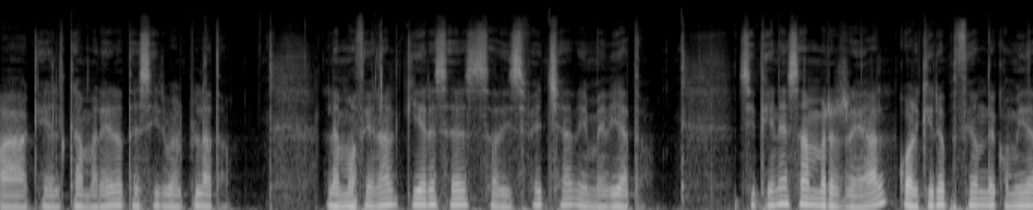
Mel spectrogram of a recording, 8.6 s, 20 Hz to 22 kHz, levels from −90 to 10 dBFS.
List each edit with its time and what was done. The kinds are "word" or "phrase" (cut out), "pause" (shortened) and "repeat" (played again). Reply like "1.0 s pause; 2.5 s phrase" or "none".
7.5 s pause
